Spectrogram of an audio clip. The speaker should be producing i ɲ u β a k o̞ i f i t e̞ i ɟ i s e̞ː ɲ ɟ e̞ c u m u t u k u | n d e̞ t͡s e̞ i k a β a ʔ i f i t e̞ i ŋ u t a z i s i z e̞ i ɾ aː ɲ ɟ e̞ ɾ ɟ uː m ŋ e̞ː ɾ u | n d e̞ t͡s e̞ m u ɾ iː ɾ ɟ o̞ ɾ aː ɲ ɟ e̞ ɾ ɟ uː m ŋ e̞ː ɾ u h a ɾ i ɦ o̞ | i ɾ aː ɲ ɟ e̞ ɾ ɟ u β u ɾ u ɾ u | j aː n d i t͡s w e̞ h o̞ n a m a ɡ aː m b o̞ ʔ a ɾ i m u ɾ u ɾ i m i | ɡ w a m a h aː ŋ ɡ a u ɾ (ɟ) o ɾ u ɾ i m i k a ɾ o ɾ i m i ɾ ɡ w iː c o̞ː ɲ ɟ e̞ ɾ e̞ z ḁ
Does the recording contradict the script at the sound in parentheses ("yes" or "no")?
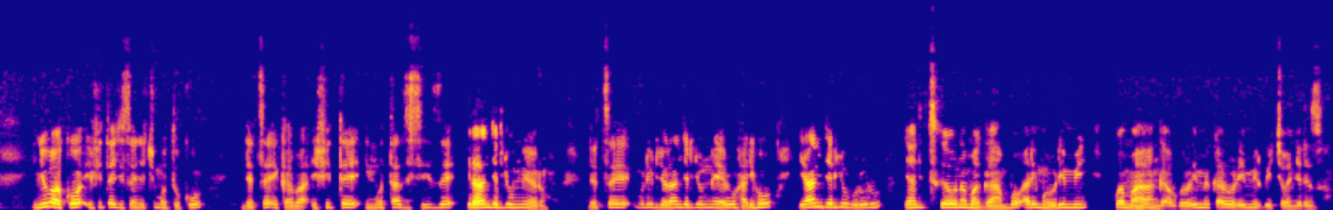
yes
